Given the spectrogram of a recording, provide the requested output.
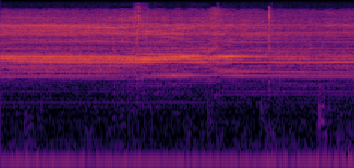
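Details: Immortal Innovations KillerBee rotary tattoo machine, run in after building/servicing for despatch: smooth, even low buzz with steady high hum, no rattle or knocking. The start-up noise has settled and the machine runs normally.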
